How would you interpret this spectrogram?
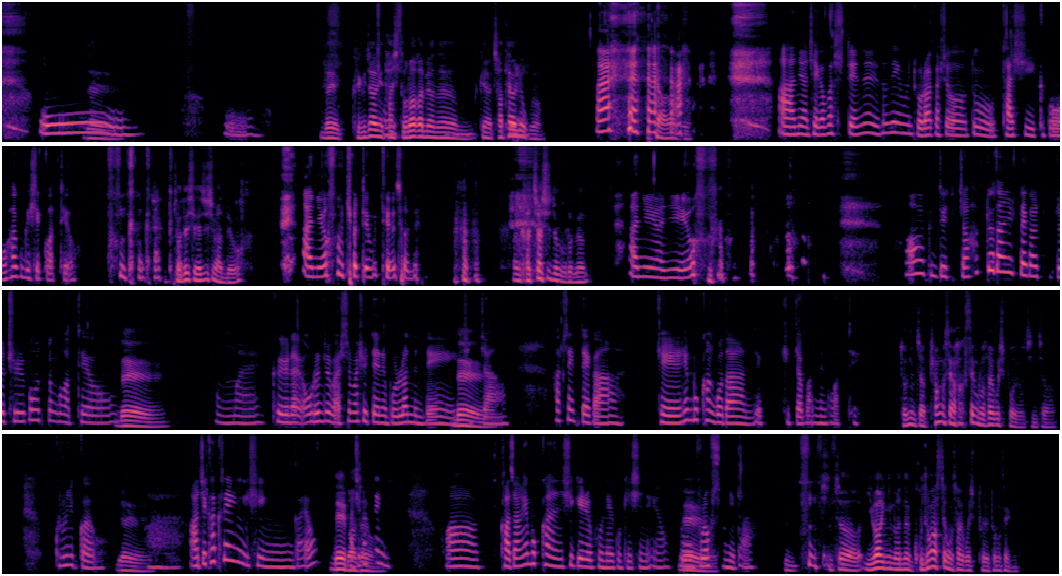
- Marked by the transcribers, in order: laugh; laughing while speaking: "네"; other background noise; laughing while speaking: "뭔가 같아"; laughing while speaking: "안 돼요?"; laughing while speaking: "절대 못해요"; laugh; tapping; laugh; laugh
- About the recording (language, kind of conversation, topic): Korean, unstructured, 학교에서 가장 행복했던 기억은 무엇인가요?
